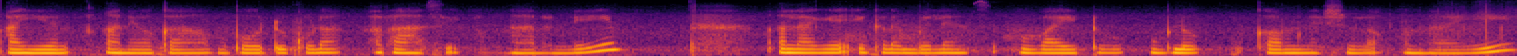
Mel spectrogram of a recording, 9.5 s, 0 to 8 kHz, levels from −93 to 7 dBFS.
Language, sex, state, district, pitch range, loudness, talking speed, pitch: Telugu, female, Andhra Pradesh, Annamaya, 185-195 Hz, -17 LUFS, 100 wpm, 190 Hz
